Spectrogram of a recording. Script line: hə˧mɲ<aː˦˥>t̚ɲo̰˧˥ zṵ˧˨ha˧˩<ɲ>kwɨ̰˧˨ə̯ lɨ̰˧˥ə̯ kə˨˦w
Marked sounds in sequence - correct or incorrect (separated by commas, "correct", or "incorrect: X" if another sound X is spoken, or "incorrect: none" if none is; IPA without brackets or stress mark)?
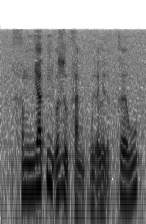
correct, incorrect: n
